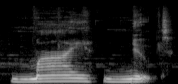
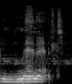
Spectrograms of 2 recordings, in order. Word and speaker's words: minute: not know the pronunciation is actually my newt it doesn't sound like minute so my newt if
